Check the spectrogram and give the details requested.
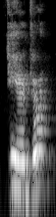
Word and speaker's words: Deirdre: "Deirdre?" Her heart gave a leap, and then stood still. Only one person had ever spoken her name like that, with the faint stress on the first syllable that made of it a caress.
